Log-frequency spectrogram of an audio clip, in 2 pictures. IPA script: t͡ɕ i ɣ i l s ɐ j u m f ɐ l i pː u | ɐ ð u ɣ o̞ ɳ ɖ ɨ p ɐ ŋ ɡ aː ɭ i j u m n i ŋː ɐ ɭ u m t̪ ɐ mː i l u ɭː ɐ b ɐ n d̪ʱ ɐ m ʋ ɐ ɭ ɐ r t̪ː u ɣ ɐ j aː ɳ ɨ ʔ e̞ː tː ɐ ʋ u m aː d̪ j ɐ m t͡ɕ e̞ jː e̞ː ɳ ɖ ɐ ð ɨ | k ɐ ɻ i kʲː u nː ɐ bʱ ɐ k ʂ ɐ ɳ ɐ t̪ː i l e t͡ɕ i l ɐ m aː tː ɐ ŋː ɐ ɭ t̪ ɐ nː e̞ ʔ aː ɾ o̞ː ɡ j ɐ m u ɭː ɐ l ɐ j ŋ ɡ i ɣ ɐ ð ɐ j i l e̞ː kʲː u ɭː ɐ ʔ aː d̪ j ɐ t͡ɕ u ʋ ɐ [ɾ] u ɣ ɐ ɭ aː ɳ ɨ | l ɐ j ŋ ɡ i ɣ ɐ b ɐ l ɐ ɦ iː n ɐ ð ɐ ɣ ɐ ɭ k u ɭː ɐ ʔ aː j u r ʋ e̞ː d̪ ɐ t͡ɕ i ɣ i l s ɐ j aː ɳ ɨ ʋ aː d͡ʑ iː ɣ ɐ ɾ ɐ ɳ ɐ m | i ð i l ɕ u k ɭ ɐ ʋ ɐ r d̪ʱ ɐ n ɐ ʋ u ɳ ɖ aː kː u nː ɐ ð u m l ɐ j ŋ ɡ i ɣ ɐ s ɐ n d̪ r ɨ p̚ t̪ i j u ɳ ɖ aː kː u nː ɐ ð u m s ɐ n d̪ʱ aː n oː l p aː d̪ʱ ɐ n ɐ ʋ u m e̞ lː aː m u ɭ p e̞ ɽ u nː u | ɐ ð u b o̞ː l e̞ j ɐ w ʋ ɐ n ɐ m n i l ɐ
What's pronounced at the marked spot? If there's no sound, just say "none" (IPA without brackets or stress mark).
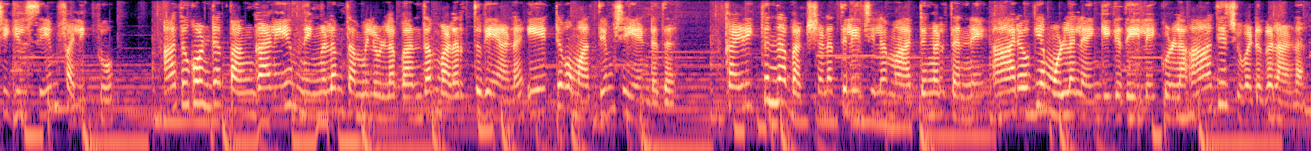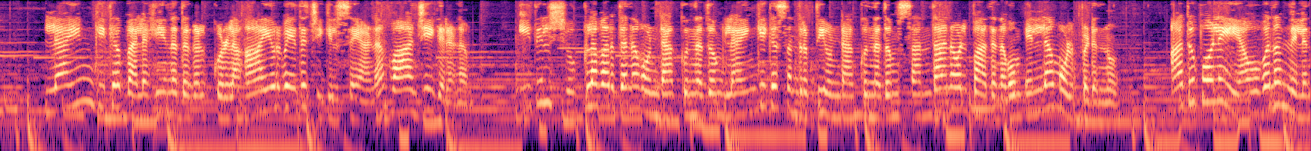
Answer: ɽ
